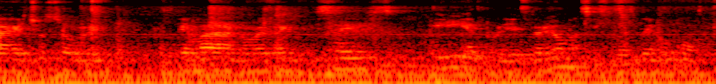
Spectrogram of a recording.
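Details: Adult speaker, Spanish, recorded talk; ordinary speech.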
